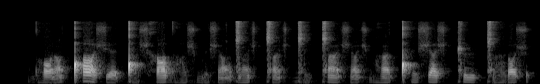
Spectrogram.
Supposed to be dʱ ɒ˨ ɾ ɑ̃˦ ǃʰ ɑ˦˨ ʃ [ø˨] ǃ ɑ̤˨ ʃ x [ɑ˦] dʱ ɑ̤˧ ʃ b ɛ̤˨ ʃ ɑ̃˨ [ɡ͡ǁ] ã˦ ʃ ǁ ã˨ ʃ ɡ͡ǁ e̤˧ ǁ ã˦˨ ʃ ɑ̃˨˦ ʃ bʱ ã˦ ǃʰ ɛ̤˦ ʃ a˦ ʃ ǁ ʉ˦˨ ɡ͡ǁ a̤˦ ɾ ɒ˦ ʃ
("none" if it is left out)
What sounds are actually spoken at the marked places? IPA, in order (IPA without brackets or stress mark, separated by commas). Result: ɛ˨, ɑ˦, ɡ͡ǁ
